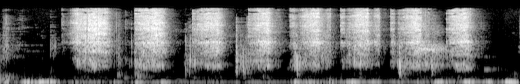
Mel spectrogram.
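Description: A steel knife rasps repeatedly across the flat face of a solid sand-cement ball held in the palm, releasing dust. Each stroke is a dry, gritty scrape, mostly bright and high, with a faint low rumble underneath, coming roughly twice per second at an uneven pace with brief pauses between.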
